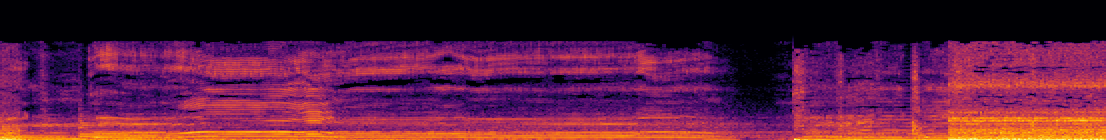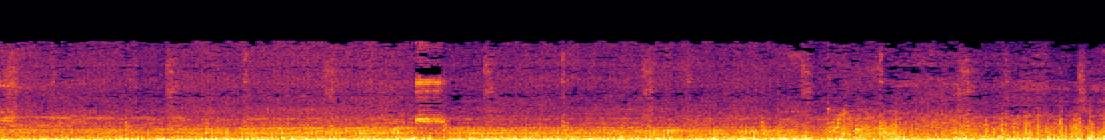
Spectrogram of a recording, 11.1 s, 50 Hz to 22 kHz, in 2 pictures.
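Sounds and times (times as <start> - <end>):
scooter engine running: 4.8 - 11.0
wind noise on microphone: 4.9 - 11.0.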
